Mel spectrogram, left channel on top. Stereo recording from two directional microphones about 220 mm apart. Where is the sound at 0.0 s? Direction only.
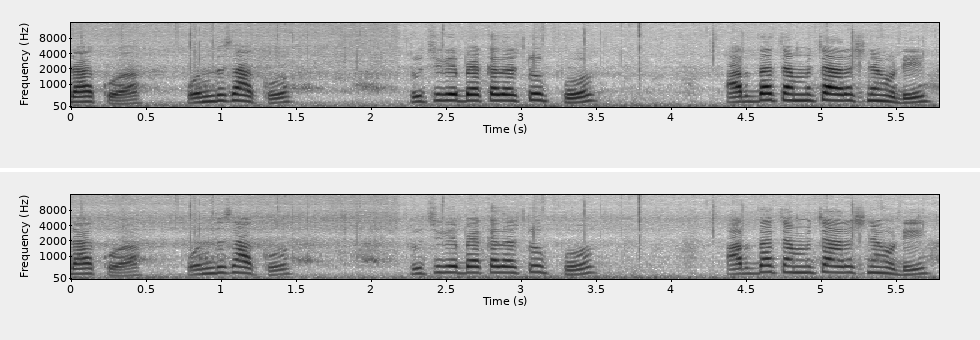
35° left (ahead or behind).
